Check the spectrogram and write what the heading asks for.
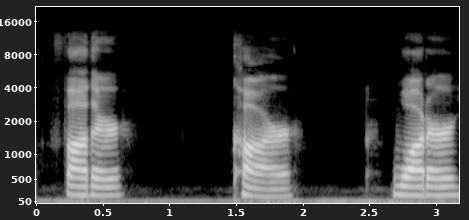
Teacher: It's fully erotic. You hear that clear R sound, especially when it's at the end of a word, that post vocalic R.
